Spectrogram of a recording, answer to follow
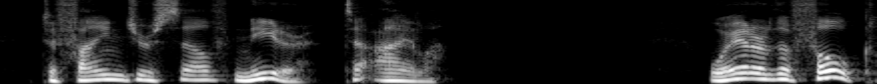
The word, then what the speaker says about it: Islay: this episode that the island's name is correctly pronounced Islay. It's spelled Islay, so it looks like Islay, but it's correctly pronounced Islay, which is pretty cool because my middle daughter's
